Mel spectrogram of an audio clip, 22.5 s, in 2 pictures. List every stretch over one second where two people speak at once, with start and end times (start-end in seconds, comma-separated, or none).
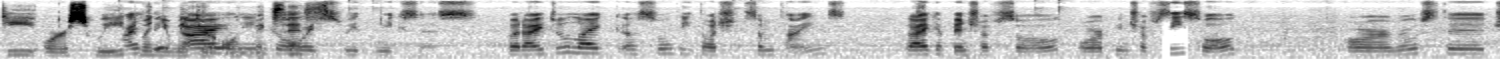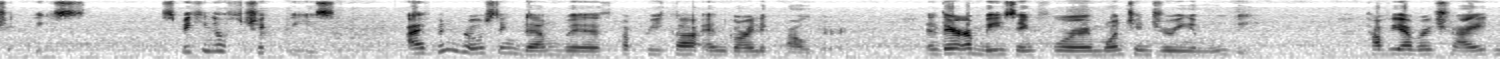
0.9-2.5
